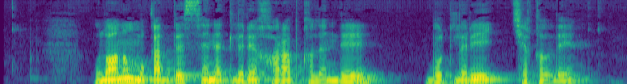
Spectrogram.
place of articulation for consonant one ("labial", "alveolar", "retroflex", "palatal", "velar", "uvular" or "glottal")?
alveolar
